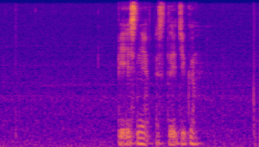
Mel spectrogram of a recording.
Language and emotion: Russian, neutral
